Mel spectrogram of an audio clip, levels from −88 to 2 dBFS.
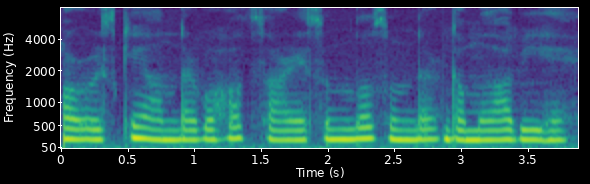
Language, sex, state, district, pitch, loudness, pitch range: Hindi, female, Arunachal Pradesh, Papum Pare, 210 Hz, -13 LUFS, 205-220 Hz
